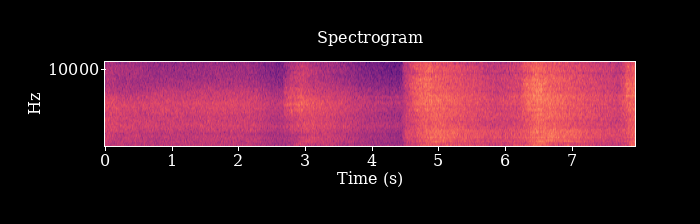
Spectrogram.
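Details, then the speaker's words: 1967 Ford Mustang, bought new and recently renovated: lumpy even idle, then fires up with throaty rumble and rev blips; runs smooth and tight, normal start and idle. "thing sounds real tight. Yeah. You can tell when you listen to the exhaust, that throaty sound to it."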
